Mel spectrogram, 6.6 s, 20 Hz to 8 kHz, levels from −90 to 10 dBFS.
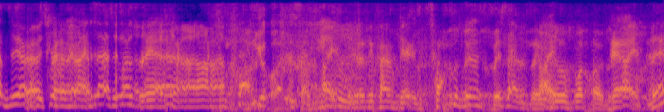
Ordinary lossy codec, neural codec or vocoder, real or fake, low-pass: MP3, 48 kbps; codec, 24 kHz, 1.5 kbps, HILCodec; fake; 7.2 kHz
